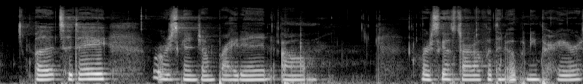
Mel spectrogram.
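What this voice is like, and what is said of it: Congested, sick-sounding voice. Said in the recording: “I'm sorry if I sound sick. ... My allergies are just kicking me.”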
